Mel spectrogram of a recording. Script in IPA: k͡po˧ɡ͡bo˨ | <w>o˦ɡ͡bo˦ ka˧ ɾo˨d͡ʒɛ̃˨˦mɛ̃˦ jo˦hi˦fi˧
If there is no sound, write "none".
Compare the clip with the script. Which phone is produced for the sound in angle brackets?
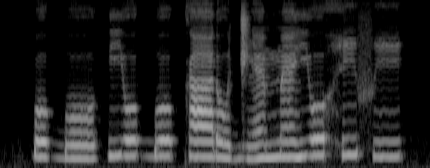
j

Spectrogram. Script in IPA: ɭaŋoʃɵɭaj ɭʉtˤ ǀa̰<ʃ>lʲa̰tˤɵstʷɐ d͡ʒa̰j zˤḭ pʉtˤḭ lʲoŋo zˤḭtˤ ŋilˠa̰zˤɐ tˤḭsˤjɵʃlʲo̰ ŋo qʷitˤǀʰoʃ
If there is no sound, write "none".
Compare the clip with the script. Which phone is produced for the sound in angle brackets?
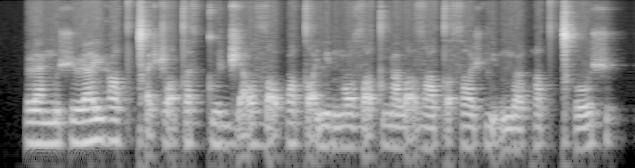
ʃ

